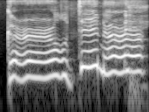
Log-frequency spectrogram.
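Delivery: put-on slow, high, drawn-out girl dinner; mock-glam drawl; drawled trend name. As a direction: say it like a TikTok catchphrase. Names TikTok trend.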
